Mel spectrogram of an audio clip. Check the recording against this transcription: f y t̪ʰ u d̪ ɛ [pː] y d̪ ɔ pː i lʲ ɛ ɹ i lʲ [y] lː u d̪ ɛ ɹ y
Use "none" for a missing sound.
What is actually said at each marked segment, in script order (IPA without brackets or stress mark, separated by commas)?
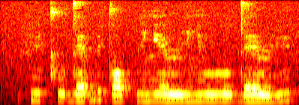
b, u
